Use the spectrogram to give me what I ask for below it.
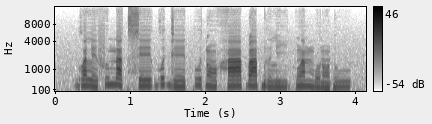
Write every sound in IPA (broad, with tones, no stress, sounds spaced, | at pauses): ɡʷ a˧ l e˨ f ɨ˦ m ɾ a˦˨ t s eː˧ ɡʷ e˦ ɡ eː˧ kʷ ɨ˦ ɗ ɔ̃˧ h aː˧ ɓ a˦ ɓ ɨ˨ l iː˨ kʷ ã˧ m o˨ ɾ ɔ̃˨ ɗ u˧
